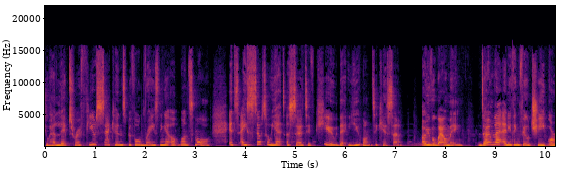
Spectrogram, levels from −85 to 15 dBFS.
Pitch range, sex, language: 230-310 Hz, female, English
